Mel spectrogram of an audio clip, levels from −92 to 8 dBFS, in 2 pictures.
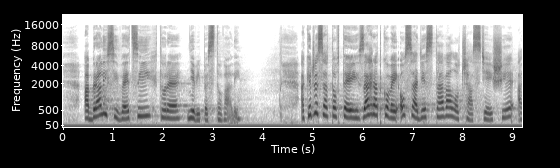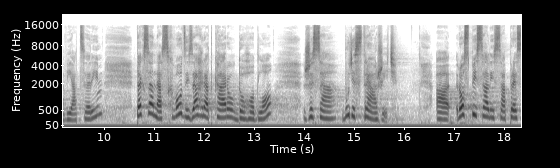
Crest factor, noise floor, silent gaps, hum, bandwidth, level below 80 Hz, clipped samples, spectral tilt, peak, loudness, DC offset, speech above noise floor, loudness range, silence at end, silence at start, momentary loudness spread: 20 dB; -62 dBFS; none; none; 16 kHz; -60 dBFS; under 0.1%; -3 dB/octave; -6 dBFS; -24 LUFS; 2%; 38 dB; 6 LU; 0 s; 0.15 s; 14 LU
